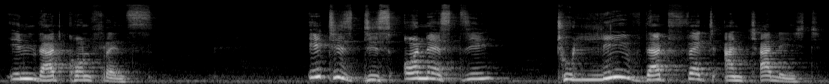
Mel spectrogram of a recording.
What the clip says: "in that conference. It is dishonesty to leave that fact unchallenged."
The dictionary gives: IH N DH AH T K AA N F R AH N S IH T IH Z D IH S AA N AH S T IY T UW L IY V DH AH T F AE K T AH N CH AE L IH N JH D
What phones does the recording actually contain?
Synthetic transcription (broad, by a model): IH N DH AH T K AA N F R AH N S IH T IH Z D IH S AA N AH S T IY T UW L IY V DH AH T F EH K T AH N CH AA L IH N JH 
